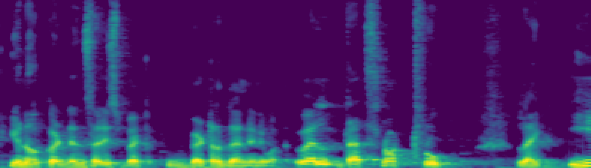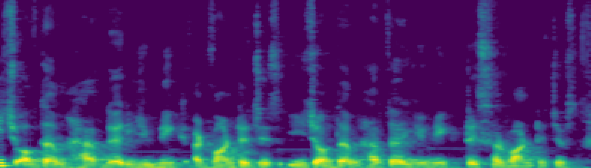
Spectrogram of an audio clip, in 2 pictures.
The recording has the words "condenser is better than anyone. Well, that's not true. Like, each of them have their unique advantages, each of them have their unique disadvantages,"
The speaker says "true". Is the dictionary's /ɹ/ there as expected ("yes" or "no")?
yes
